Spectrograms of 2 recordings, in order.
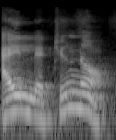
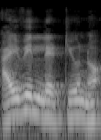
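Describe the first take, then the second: First: 'I will' is shortened to one syllable. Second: 'I will' is said as two full words. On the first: The speaker calls it right. "ఇంగ్లీష్కి కూడా ఒక rhythm ఉంటుంది, ఆ రిధంలోనే మనం మాట్లాడి" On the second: The speaker calls it wrong. "కానీ వాళ్ళు అలా ఐ విల్ let you know అని ఎవరు ఇంగ్లీష్ మాట్లాడే వాళ్ళు మాట్లాడరు"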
